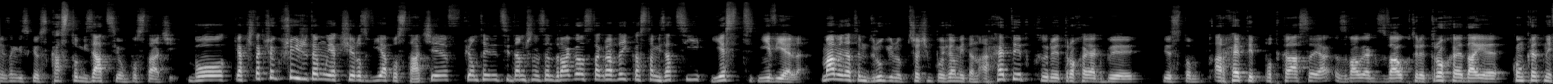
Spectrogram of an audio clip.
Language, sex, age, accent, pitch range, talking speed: Polish, male, 20-39, native, 160-210 Hz, 205 wpm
